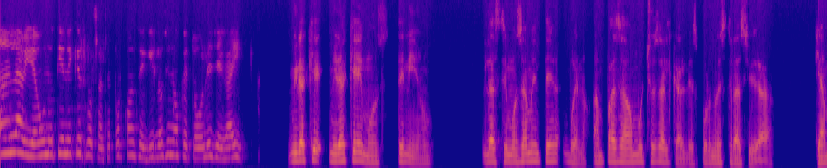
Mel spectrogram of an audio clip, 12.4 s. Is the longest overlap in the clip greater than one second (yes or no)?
no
